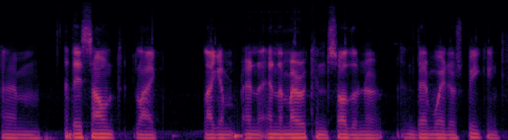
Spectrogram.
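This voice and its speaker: A man's voice: very deep voice, completely flat delivery, a bit bright, dry recording, highs cut off. A Danish man speaking English as a podcast guest, talking casually with lots of fillers and restarts. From Denmark. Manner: halting, many fillers and restarts. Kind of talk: casual interview chat.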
